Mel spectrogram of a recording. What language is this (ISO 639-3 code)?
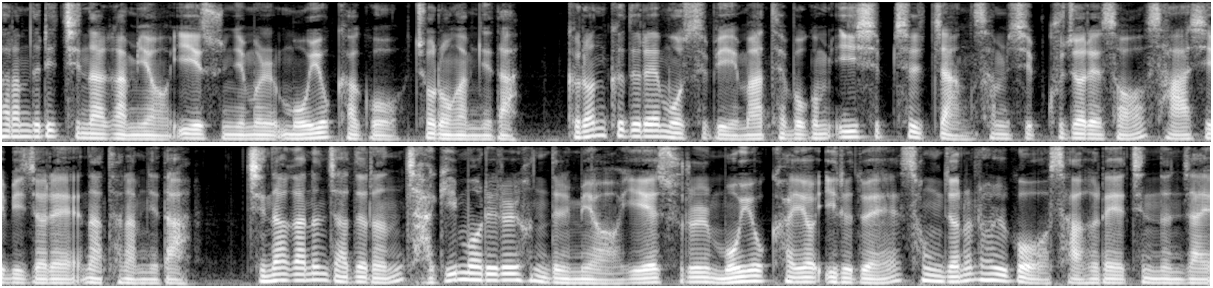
kor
